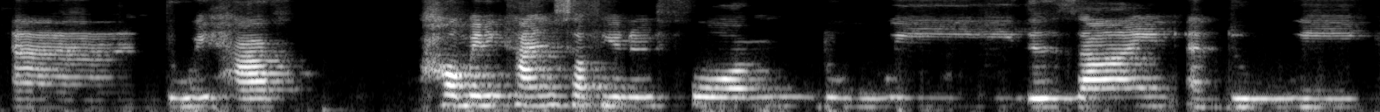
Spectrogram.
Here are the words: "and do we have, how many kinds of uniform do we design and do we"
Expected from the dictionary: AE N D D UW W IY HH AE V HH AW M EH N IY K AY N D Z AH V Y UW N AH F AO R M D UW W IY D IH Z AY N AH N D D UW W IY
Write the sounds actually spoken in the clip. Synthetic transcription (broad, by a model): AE N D D UW W IY HH AE V HH AW M EH N IY K AY N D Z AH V Y UW N AH F AO R M D UW W IY D IH Z AY N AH N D D UW W IY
